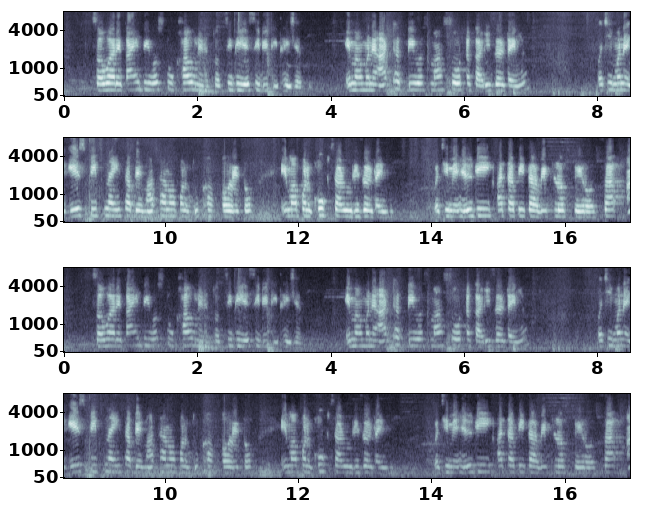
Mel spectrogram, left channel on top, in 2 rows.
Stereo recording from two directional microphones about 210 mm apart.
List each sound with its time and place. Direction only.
0.4 s a woman's voice: 5° right (ahead or behind)
8.0 s a woman's voice: 5° right (ahead or behind)
9.5 s speech: 20° right (ahead or behind)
